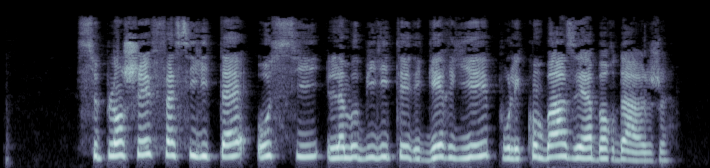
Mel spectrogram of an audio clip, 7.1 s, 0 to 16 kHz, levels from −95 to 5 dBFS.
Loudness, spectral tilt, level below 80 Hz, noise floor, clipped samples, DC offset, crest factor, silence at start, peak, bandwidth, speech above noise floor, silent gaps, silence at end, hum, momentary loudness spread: -16 LUFS; -4 dB/octave; -66 dBFS; -79 dBFS; under 0.1%; under 0.1%; 16 dB; 0.8 s; 0 dBFS; 11 kHz; 63 dB; none; 0.4 s; none; 8 LU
